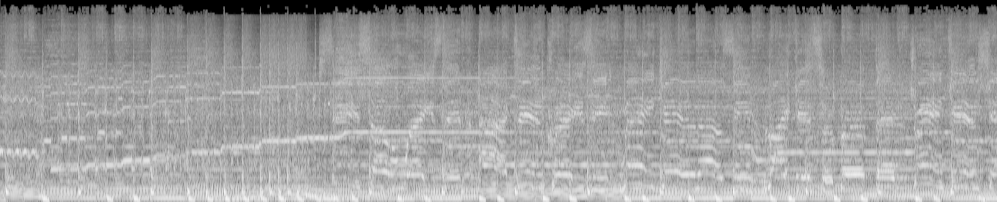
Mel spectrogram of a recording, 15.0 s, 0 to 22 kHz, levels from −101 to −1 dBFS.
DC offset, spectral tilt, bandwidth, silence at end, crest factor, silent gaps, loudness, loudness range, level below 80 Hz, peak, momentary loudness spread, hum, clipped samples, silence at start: under 0.1%; -4 dB/octave; 19.5 kHz; 0 s; 10 dB; none; -11 LUFS; 1 LU; -20 dBFS; -2 dBFS; 2 LU; none; under 0.1%; 0 s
